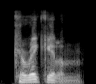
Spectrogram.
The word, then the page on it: curriculum: British English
